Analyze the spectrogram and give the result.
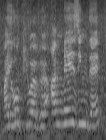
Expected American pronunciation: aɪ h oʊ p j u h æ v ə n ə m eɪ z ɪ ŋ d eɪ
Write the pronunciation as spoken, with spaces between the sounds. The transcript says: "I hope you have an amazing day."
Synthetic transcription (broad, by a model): aɪ h oʊ p j u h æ v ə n ə m eɪ z ɪ ŋ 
